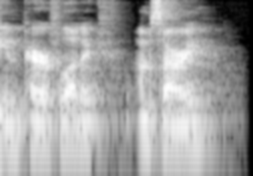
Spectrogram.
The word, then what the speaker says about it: paraphyletic: It's paraphyletic. I tend to err on the side of I've absolutely butchered a word Oh, I rather mean, than oh wait, I said it right.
